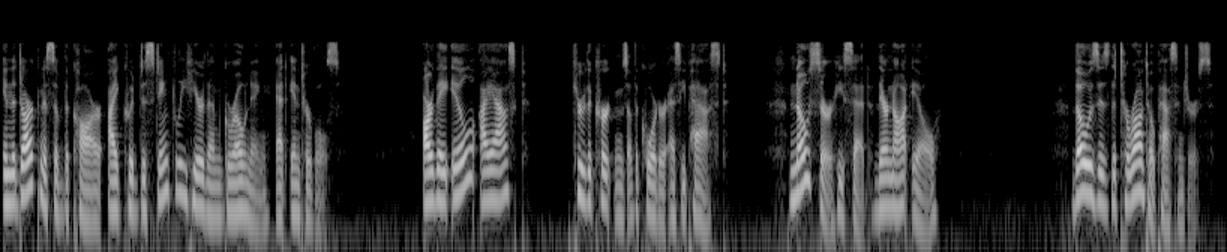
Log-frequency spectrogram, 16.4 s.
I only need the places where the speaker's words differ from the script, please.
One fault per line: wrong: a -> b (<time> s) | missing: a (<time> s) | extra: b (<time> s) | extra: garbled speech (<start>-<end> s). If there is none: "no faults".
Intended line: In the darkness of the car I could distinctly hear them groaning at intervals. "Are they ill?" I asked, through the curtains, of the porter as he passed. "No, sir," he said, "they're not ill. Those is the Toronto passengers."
wrong: porter -> quarter (8.5 s)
